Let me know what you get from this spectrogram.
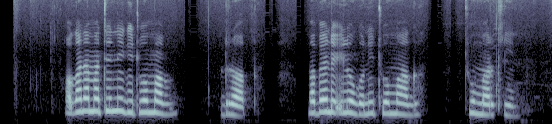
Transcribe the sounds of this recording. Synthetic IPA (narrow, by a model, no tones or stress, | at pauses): ɔ̰ɡandamatɪnːɪɡɪtwomaɡ | dɾap̚ | mabendeʔilwoŋɡonɪtwomaɡ | tʰumːarkʰin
